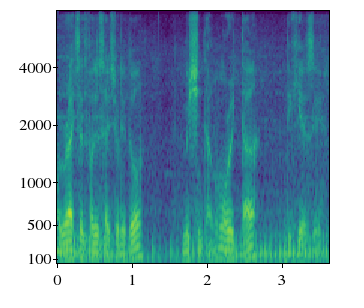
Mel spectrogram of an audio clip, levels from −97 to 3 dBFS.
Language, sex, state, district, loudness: Nagamese, male, Nagaland, Dimapur, -22 LUFS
